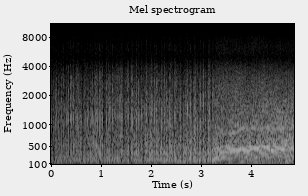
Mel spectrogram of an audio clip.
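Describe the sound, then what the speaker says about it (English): Drag racing cars launching in an NHRA-style semi-final, with Eddie Hill's Pennzoil car winning; a loud, continuous roaring engine blast that swells and holds steady, with a rising engine tone near the end. "And away they go, blast off time again, and on the far side in the Pennzoil machine it's Eddie Hill who takes the win"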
